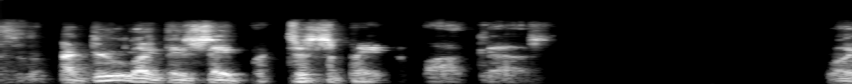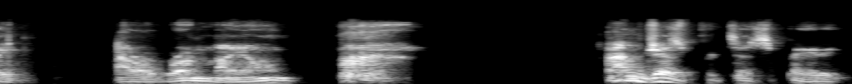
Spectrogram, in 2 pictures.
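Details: Adult laryngectomee speaking with a voice prosthesis in a tracheoesophageal puncture, pushing trapped air up through the prosthesis to vibrate muscle; tracheoesophageal (alaryngeal) speech.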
